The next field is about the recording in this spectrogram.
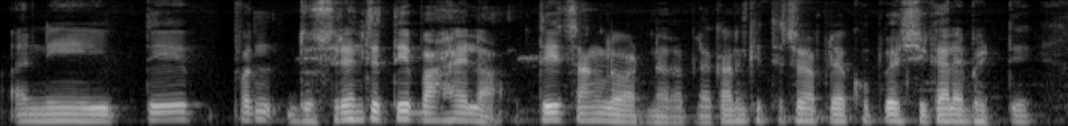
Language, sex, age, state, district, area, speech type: Marathi, male, 18-30, Maharashtra, Nanded, rural, spontaneous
